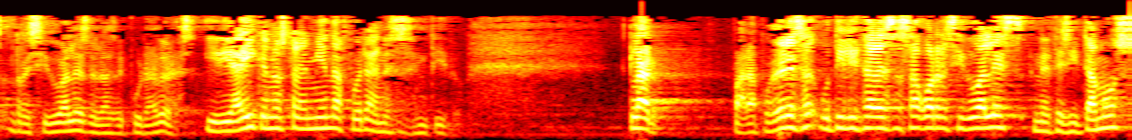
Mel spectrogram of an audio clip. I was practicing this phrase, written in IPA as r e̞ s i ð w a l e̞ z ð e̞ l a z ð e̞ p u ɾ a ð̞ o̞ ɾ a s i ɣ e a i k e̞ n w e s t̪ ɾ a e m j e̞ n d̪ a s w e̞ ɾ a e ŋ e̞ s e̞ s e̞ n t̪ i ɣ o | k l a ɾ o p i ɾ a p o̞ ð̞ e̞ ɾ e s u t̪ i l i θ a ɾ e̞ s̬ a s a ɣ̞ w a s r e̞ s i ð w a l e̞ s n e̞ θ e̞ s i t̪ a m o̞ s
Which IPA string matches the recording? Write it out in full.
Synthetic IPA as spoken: r e̞ s i ð w a l e̞ z ð e̞ l a z ð e̞ p u ɾ a ð̞ o̞ ɾ a s i ð e a i k e̞ n w e s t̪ ɾ a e m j e̞ n d̪ a f w e̞ ɾ a e n e̞ s e̞ s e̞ n t̪ i ð o | k l a ɾ o p a ɾ a p o̞ ð̞ e̞ ɾ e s u t̪ i l i θ a ɾ e̞ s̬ a s a ɣ̞ w a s r e̞ s i ð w a l e̞ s n e̞ θ e̞ s i t̪ a m o̞ s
